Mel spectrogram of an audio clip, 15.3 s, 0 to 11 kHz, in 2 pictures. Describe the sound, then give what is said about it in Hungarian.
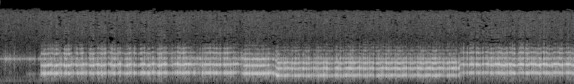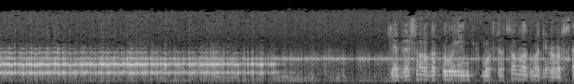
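A tárogató plays a radio time signal on Radio Free Europe's Hungarian broadcast, marking 15:00: a short, slow phrase of long, steady reedy notes, stepping down and back up in pitch. It fades out, and a voice begins speaking near the end. “Kedves hallgatóink, pontos időjelzést adunk, tárogatónk 15 órát jelez.”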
